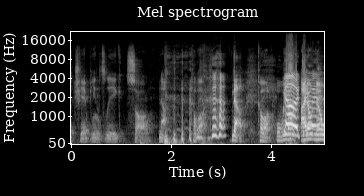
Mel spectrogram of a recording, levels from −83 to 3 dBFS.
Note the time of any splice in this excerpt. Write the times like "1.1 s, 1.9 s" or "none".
none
